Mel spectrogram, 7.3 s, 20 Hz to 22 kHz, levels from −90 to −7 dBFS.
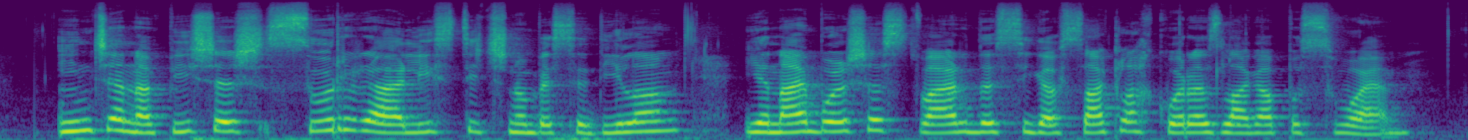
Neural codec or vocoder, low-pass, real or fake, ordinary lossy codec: none; none; real; none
